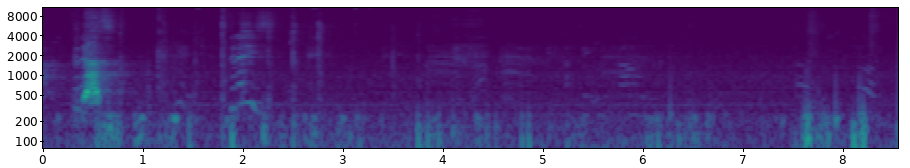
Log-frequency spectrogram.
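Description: A dog barking in short bursts, a couple of sharp barks near the start and more near the end, under ongoing conversation between people.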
